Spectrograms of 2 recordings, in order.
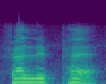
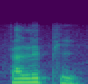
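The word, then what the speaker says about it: Felipe: 마찬가지로 펠리페 리데 그러면 미국 사람들은 어떻게 읽느냐 하면이 스페인 사람들처럼 그런데 액센트가 있기 때문에이 삼음절 보이니까 두 번째음 액센트를 두고 리페리 라고 읽습니다 뭐 스페인 사람도 비슷하게 이두 번째 음질에 좀 비슷하게 액센 펠리페 스페인어와 비슷하게 읽습니다 단 일부 사람들은 영어식 발음으로 영어식으로 보자면 중간에 액센트가 있고 두 번째 제 마지막에 없기 때문에 펠리페가 아니고 펠리피 펠리피 좀 약한 모음 그 정도인데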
